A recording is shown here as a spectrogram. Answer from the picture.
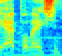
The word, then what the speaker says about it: Appalachia: There is so much chatter, excitement about the Appalachian Treasure Hunt. Appalachia is how it's pronounced, but it'll go either way.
